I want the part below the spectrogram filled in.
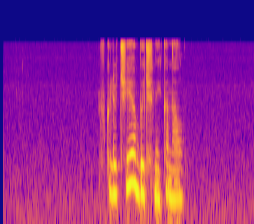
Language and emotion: Russian, neutral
